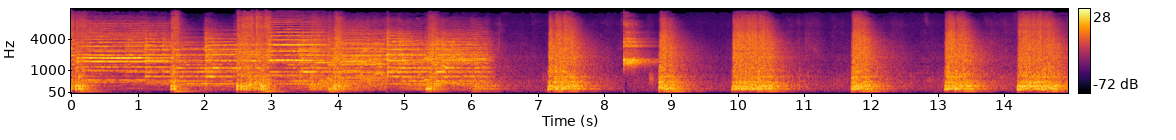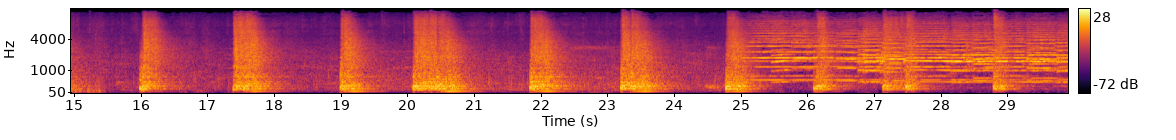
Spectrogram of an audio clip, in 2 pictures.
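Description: Processional band of drums and brass playing a march, which breaks off about six seconds in. Single percussion strikes follow, about one every second and a half, each ringing out and fading. The full band comes back in near the end.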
